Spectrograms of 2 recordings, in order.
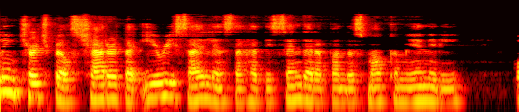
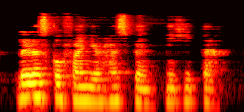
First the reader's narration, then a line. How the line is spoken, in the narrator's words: The old woman sighed with worry and whispered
